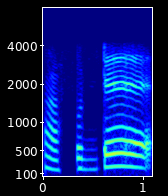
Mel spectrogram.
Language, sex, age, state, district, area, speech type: Malayalam, female, 45-60, Kerala, Wayanad, rural, conversation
